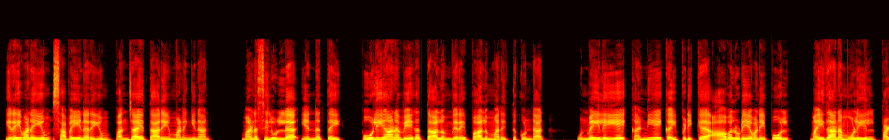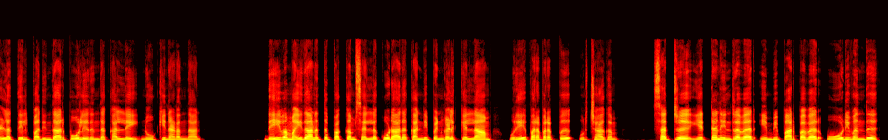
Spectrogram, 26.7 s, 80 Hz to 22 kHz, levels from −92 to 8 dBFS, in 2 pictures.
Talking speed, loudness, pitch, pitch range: 90 wpm, -19 LUFS, 195 Hz, 175-215 Hz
